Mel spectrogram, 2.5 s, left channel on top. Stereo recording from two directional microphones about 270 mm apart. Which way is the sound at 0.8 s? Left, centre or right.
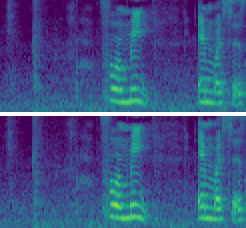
Centre.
